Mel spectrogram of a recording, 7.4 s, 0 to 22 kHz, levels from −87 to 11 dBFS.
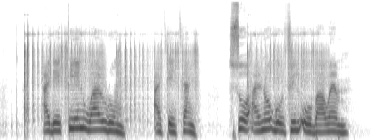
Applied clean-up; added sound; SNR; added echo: neural mask model RNNoise.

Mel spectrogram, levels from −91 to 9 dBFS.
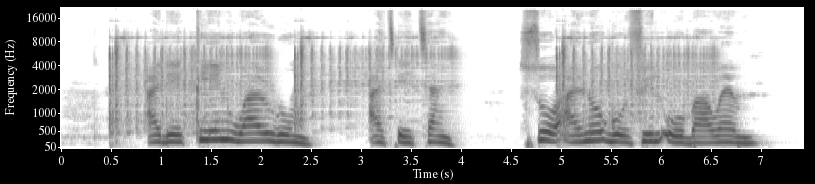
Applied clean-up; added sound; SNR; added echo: classical method log-MMSE.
